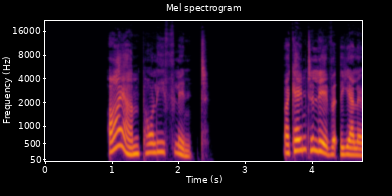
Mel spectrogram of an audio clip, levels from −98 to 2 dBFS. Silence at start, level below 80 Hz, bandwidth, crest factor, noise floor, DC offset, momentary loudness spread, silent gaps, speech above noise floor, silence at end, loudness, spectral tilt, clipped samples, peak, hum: 0.95 s; -74 dBFS; 15.5 kHz; 18 dB; under -90 dBFS; under 0.1%; 9 LU; 2.54-3.58 s; over 66 dB; 0 s; -25 LUFS; -6.5 dB/octave; under 0.1%; -10 dBFS; none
